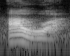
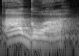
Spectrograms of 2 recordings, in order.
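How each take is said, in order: First: The g is very soft and light. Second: The g is a full, hard stop. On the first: The speaker calls it right. "I'm saying a G, just listen closely" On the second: The speaker calls it wrong. "If you've been saying agua"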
